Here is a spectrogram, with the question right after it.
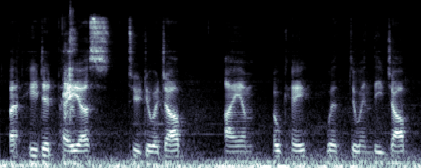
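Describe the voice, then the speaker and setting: A man uses a put-on character voice, fairly low in pitch, at a moderate pace. Long, frequent pauses break up his speech over loud background noise. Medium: actual play. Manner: formal, precise, avoids contractions.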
